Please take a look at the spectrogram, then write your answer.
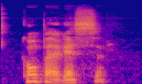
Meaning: first/third-person singular present subjunctive of comparaître
- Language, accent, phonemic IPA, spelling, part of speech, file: French, Canada, /kɔ̃.pa.ʁɛs/, comparaisse, verb, LL-Q150 (fra)-comparaisse.wav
